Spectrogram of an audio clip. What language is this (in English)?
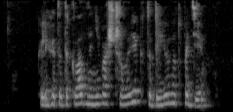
Belarusian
